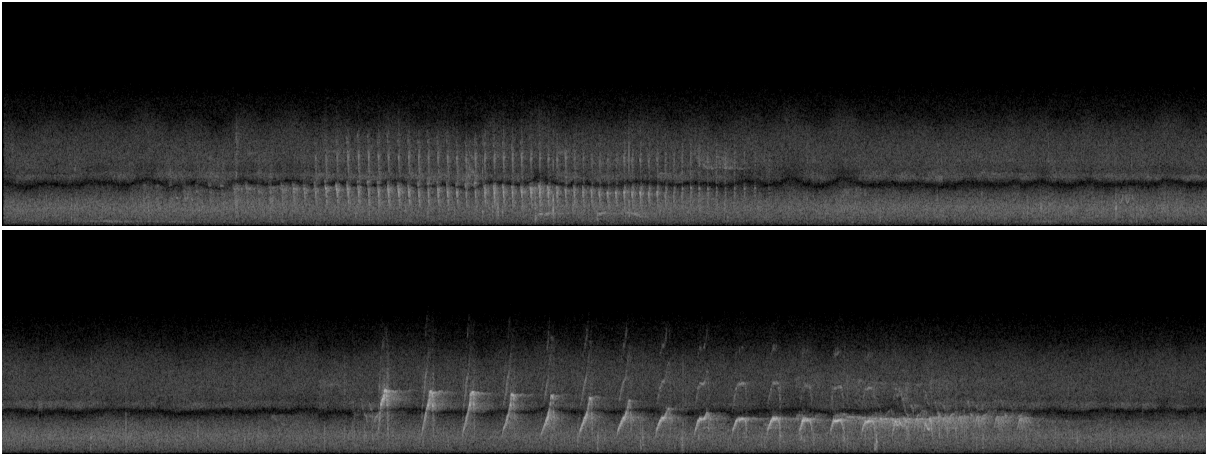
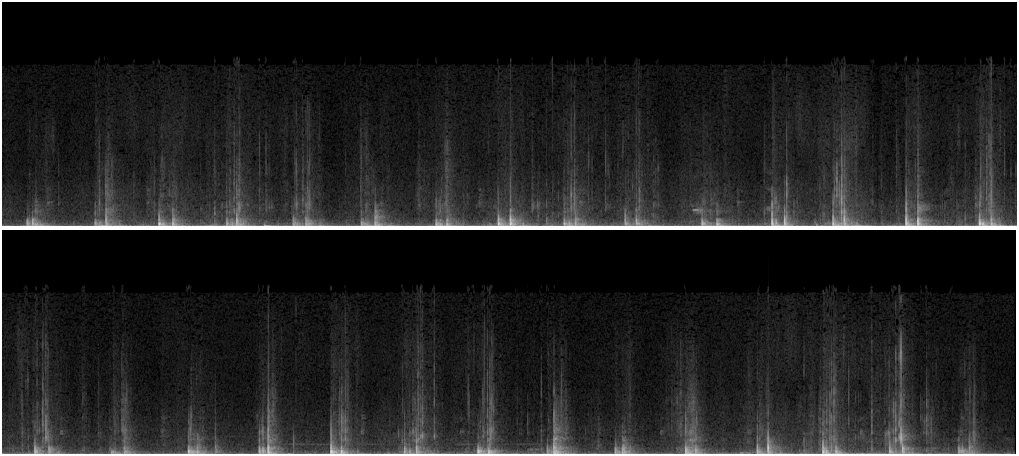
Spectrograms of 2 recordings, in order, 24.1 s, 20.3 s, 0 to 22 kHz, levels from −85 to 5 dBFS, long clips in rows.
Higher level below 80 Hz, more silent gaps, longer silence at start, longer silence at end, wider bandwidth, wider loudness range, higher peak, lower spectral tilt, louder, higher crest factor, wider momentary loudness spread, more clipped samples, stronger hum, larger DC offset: second, under -90 dBFS vs -34 dBFS; neither; about the same, 0 s vs 0 s; about the same, 0 s vs 0.05 s; second, 14.5 kHz vs 16.5 kHz; first, 12 LU vs 5 LU; second, -14 dBFS vs 0 dBFS; second, 4 dB/octave vs -6.5 dB/octave; second, -33 LUFS vs -28 LUFS; second, 22 dB vs 28 dB; second, 13 LU vs 21 LU; neither; neither; neither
